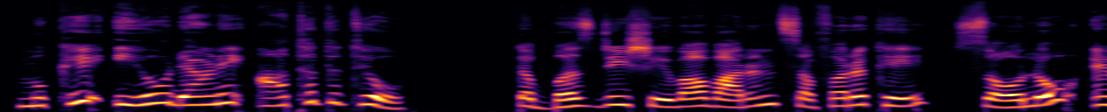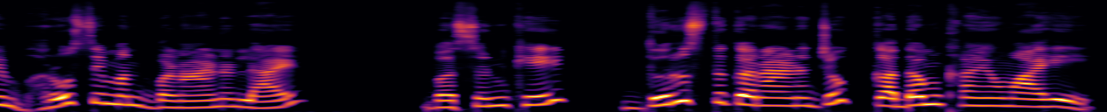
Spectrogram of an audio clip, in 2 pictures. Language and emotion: Sindhi, happy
